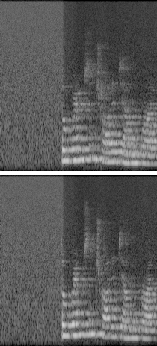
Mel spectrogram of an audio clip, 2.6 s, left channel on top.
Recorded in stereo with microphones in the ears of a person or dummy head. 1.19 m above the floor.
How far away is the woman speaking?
About 6 m.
